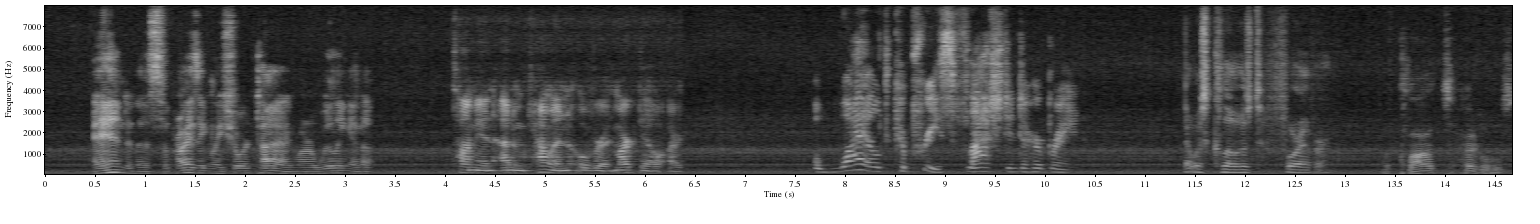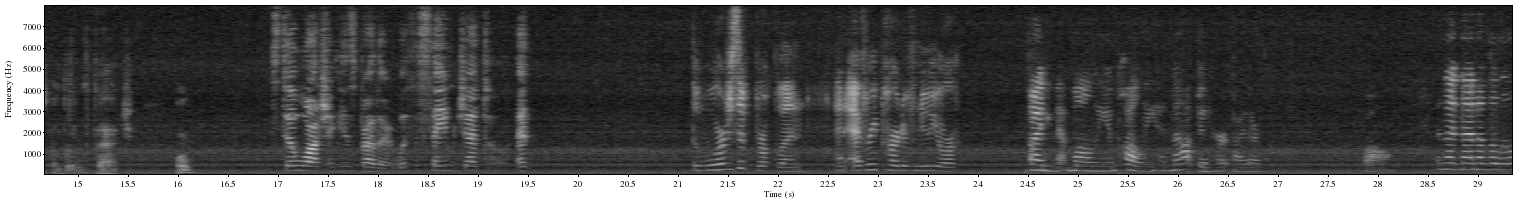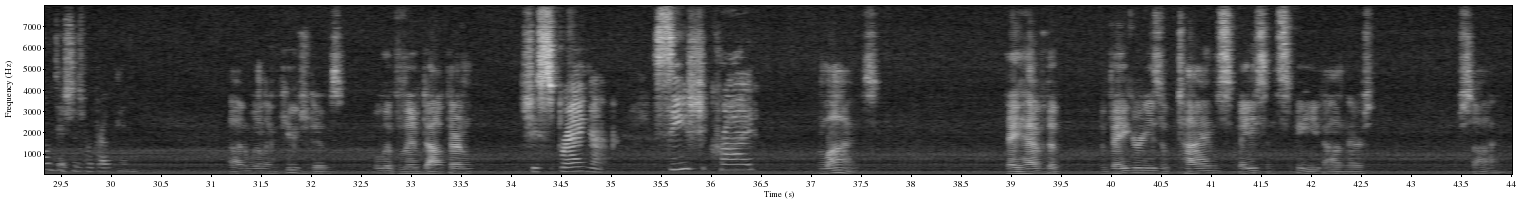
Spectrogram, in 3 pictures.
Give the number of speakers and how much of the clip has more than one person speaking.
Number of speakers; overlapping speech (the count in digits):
8, no overlap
